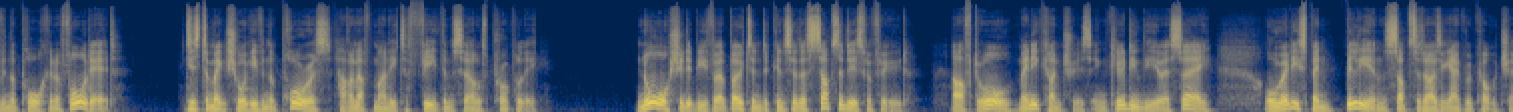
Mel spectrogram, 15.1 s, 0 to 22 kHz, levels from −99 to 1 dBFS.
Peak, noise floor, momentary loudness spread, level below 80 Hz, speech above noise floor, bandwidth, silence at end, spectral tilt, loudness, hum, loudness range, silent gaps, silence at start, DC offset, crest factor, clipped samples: -4 dBFS; -83 dBFS; 10 LU; -48 dBFS; 62 dB; 19.5 kHz; 0 s; -5 dB/octave; -21 LUFS; none; 3 LU; none; 0 s; under 0.1%; 16 dB; under 0.1%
